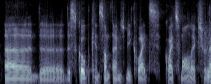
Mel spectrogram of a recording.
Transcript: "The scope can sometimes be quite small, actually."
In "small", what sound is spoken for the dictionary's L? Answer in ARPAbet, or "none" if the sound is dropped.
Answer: L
